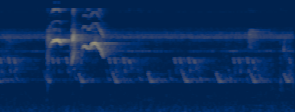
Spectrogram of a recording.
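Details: Greater green leafbird singing vigorously in the wild: a short loud burst of bright, sharp whistled and slurred notes lasting about half a second, over a steady background of fast repeated, falling chirps from other birds.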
